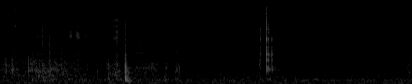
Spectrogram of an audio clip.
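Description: Near silence, with faint handling sounds of a cardboard-and-plastic diecast car box being turned in the hands on a tabletop: a soft rustle, then two small clicks about a second and a half apart.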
